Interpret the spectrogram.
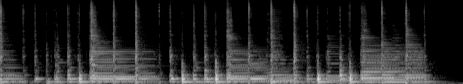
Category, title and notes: Music > Solo instrument
acoustic guitar slap and pop riff 2
acosutic, chord, chords, dissonant, guitar, instrument, knock, pretty, riff, slap, solo, string, strings, twang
